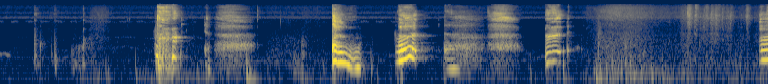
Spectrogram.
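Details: Girl coughing with vomiting: repeated harsh coughs, about eight bursts, some with a retching, gagging edge between quiet breaths, then a groan; cough.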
